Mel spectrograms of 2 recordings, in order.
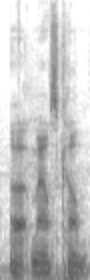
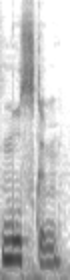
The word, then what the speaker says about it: Moulscombe: I think It looks like it's pronounced mouse cum. it Mulsic. I used to think it was Mulsicum. Mulsicum, but it's Moulscombe.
